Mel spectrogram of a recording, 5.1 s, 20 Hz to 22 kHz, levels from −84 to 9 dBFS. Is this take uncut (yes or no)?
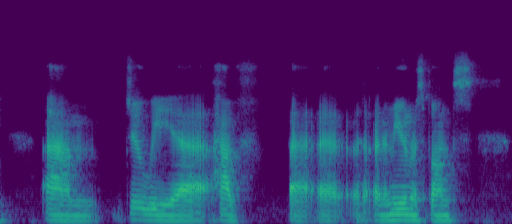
yes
